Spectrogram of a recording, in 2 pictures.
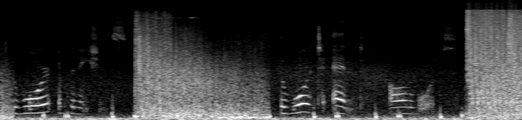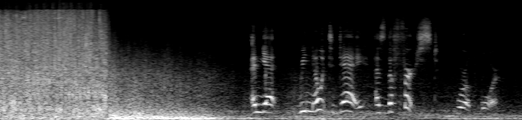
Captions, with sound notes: The war of the nations. [louder cannon fire, music intensifies] The war to end all wars. [very loud, overlapping cannon fire, gunshots, explosions] [big explosion, echoes and dies out] And yet, we know it today as the First World War.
